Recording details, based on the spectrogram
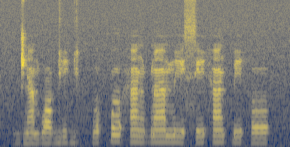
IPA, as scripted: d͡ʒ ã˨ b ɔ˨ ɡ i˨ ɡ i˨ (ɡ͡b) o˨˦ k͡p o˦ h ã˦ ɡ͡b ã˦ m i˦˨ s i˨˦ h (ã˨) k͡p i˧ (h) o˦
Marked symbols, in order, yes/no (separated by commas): yes, no, yes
